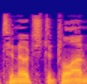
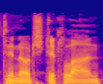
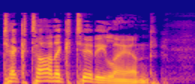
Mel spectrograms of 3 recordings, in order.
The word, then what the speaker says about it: Tenochtitlan: And he first looked at that word, not realizing how to immediately pronounce Tenochtitlan. He called it Tectonic Titty Land.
